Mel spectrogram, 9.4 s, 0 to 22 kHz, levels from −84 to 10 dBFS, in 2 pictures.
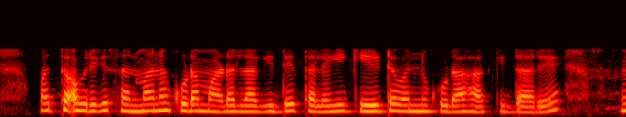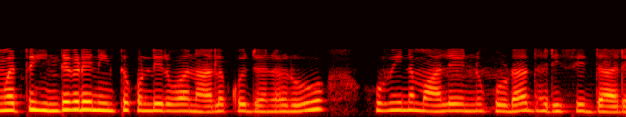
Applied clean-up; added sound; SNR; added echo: none; none; none; none.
